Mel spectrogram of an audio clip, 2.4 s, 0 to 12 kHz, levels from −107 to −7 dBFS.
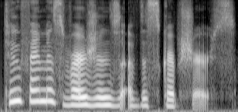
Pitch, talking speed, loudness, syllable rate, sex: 255 Hz, 150 wpm, -19 LUFS, 4.3 syllables/s, female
